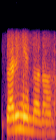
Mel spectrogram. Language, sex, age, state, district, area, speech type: Tamil, female, 60+, Tamil Nadu, Ariyalur, rural, conversation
